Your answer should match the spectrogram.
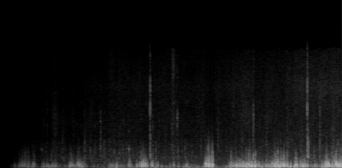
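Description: Wind buffeting an outdoor microphone, growing louder over a few seconds, with a few faint clicks.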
